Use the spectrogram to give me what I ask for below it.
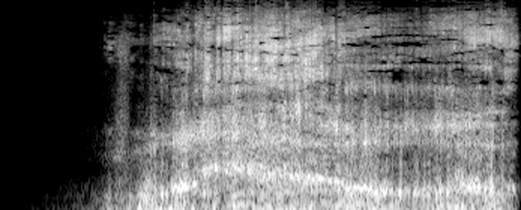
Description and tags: A zombie demonic sound. Support me by checking out my podcast:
